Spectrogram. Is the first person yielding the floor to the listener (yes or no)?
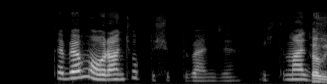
yes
